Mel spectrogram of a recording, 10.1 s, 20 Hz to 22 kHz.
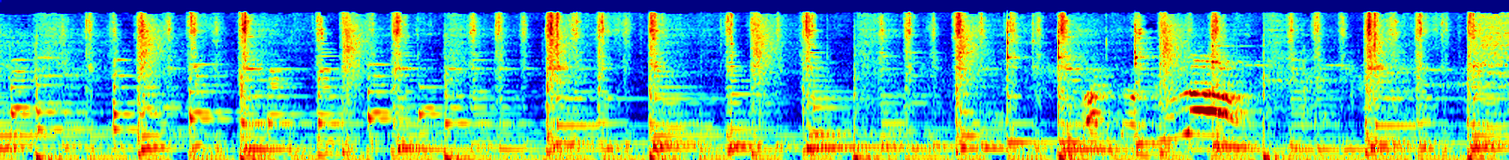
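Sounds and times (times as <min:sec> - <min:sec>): upbeat music with plucked strings: 0:00.0 - 0:10.0
child calling out: 0:07.2 - 0:08.4.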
